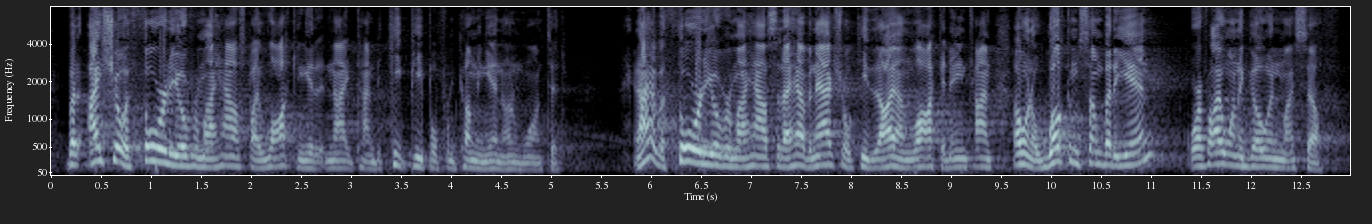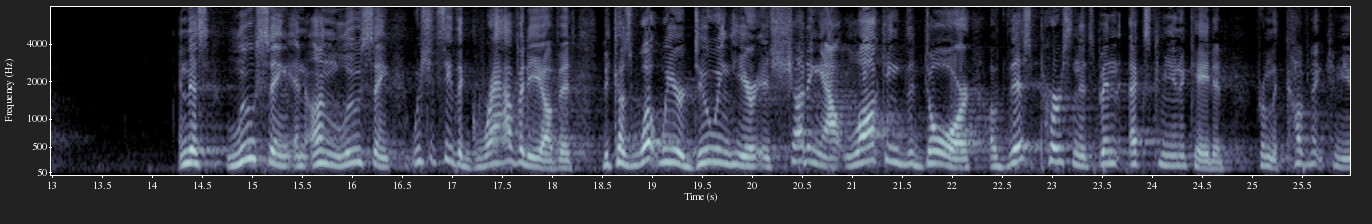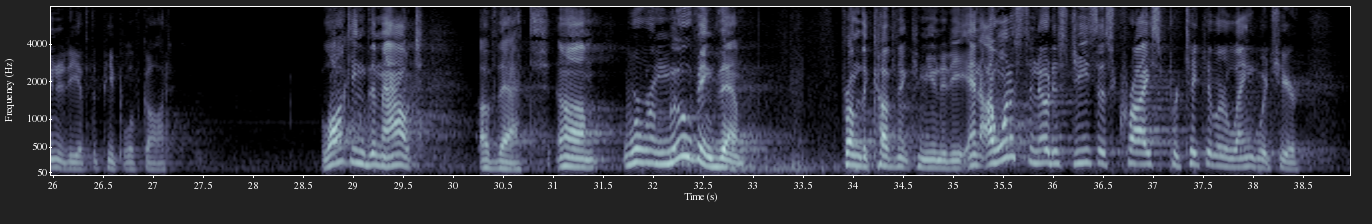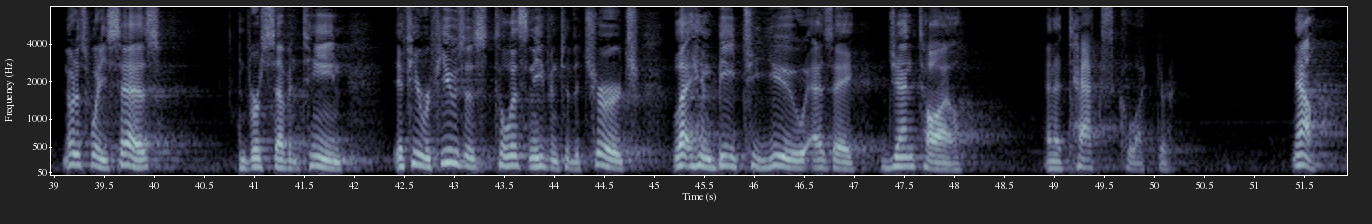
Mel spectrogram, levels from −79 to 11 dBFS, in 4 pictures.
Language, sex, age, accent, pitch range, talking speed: English, male, 30-49, American, 140-205 Hz, 165 wpm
